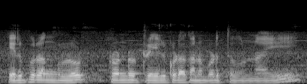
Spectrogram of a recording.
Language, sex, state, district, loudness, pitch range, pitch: Telugu, male, Telangana, Hyderabad, -19 LUFS, 90-100 Hz, 95 Hz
